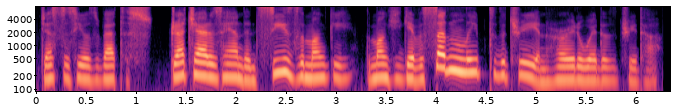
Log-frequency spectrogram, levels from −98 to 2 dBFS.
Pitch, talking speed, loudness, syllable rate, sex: 185 Hz, 285 wpm, -19 LUFS, 6.1 syllables/s, female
